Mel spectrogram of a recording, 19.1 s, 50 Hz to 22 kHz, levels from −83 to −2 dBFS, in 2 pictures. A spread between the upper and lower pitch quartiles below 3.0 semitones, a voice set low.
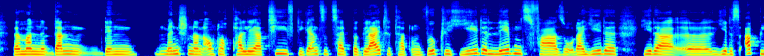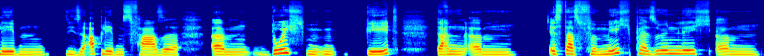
No: narrow, 2.6 semitones; high, 200 Hz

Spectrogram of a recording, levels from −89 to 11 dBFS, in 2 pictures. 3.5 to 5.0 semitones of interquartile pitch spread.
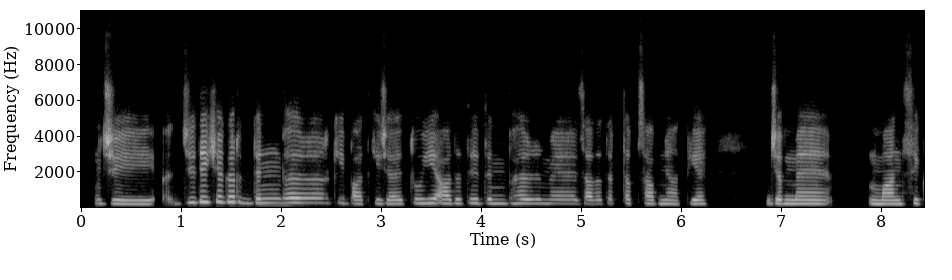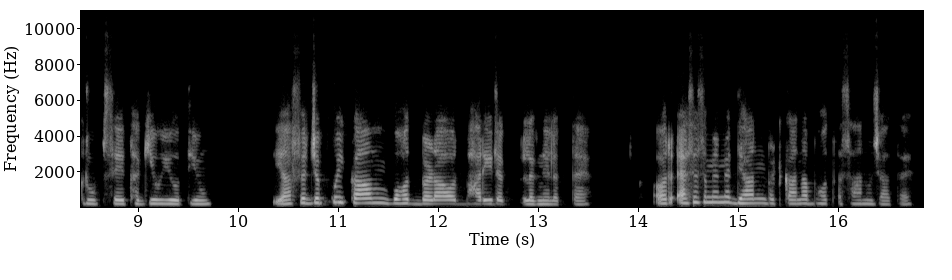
No: average, 2.8 semitones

